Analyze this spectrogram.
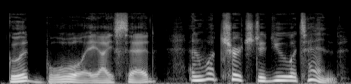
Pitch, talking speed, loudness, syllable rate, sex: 140 Hz, 170 wpm, -16 LUFS, 3.7 syllables/s, male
